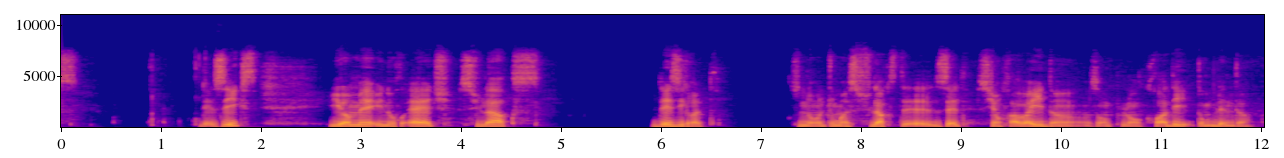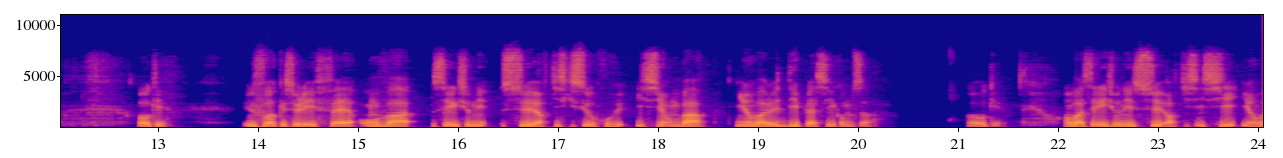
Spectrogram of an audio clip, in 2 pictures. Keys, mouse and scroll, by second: 16.8 right click, 18.4 right click, 22.1 right click, 22.6-23.6 ctrl+scroll up 3, 23.6-24.0 drag.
